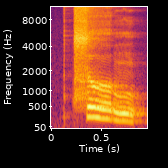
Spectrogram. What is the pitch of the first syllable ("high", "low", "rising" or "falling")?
falling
